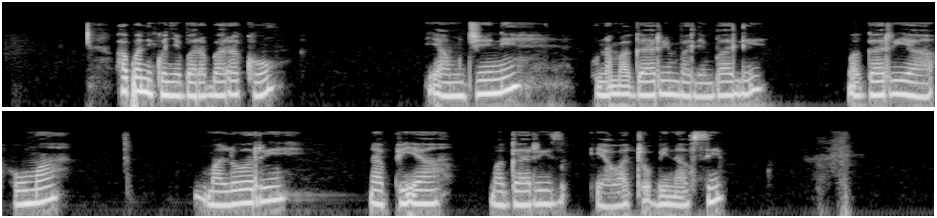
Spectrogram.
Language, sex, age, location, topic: Swahili, female, 25-35, Nairobi, government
